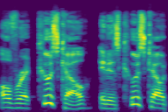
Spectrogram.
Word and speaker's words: Cusco: It is Cusco, not Cusco. Okay. For anyone that wants to know, it's technically they're Japanese, and it's pronounced Cusco, not Cusco.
